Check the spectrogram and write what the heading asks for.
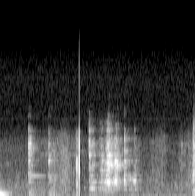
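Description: Metal slotted spatula scraping under a pancake against a frying pan, with one sharp click of metal on the pan about halfway through, followed by a short rasp as the pancake is lifted.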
